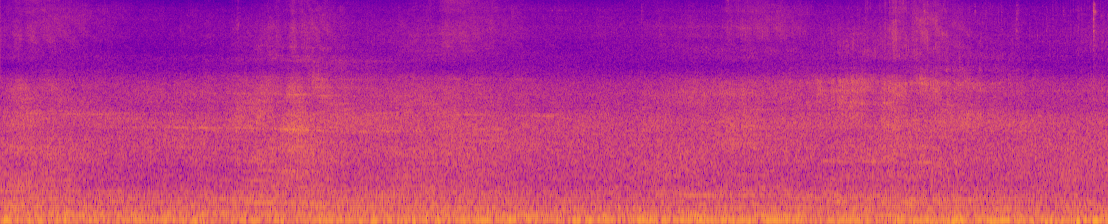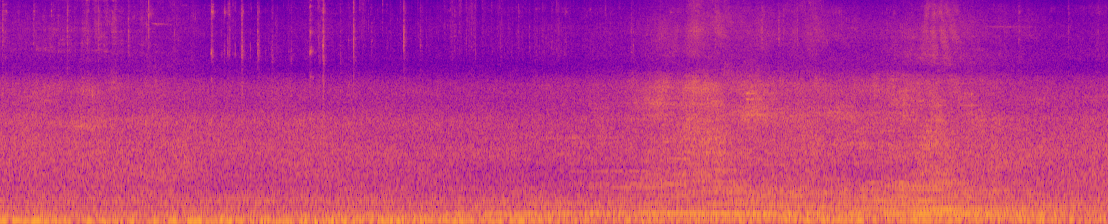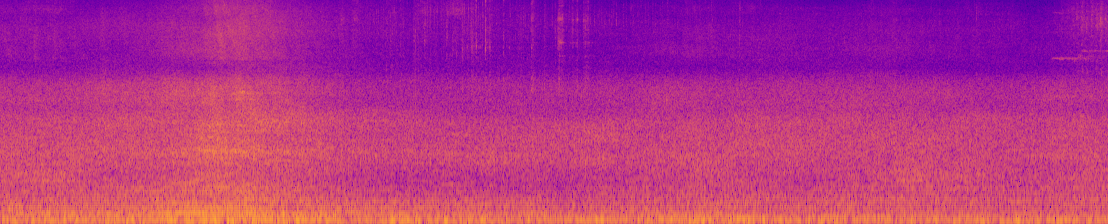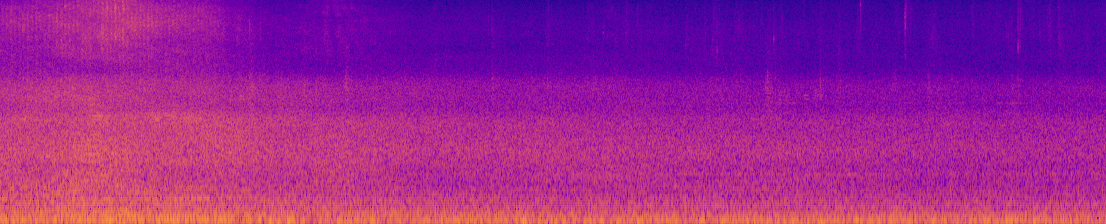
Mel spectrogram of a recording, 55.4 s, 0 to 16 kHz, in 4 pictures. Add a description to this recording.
Traffic Sound, Binaural recordings, Zoom H6+ Soundman OKM II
